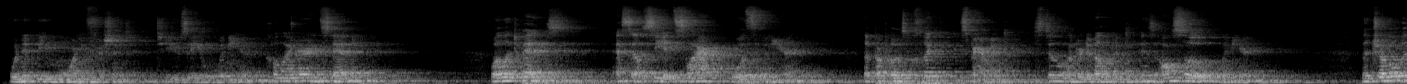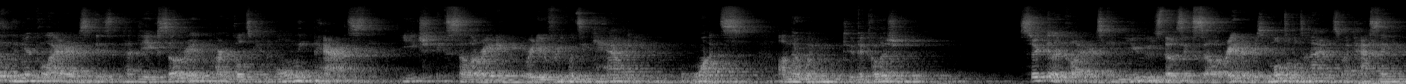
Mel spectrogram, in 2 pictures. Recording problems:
off-mic speech; far
room echo; noticeable; dies away in 1.4 s

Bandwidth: 16 kHz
